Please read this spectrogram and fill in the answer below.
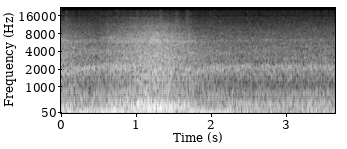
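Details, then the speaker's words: Stolen-recovered Kia Rio bought at auction with no keys, running on a newly coded key on a freezing day: quick, clean rev that rises and falls smoothly back to a steady idle with no knocks or rattles; sounds brand new. "sounds like it's brand new this thing what a cracking little car"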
